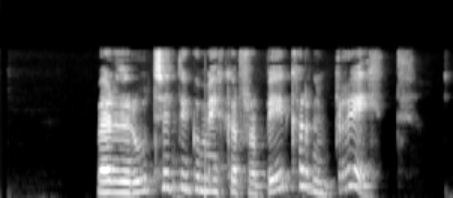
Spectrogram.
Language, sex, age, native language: Icelandic, female, 40-49, Icelandic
